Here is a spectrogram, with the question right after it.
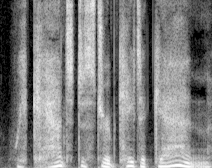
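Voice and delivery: soft, quiet voice. Narrator reads Constantia's reply to Josephine, said softly. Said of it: "she said softly".

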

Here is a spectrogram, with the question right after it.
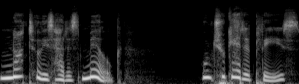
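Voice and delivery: stammering, fearful tone. Reading a story aloud, a frightened woman pleads with a train attendant, stammering. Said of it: "she stammered".

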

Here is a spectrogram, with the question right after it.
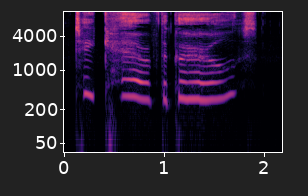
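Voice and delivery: thin, high voice. Narrating a mother's request to her son, in a high, thin voice. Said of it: "in her high, thin voice".

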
